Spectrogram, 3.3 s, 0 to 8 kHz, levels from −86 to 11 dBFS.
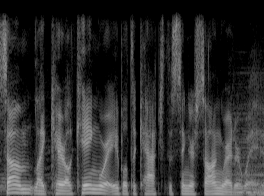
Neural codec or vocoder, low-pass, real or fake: none; 7.2 kHz; real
